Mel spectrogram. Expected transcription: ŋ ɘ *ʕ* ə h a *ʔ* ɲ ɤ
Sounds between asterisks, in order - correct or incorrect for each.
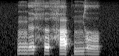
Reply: incorrect, correct

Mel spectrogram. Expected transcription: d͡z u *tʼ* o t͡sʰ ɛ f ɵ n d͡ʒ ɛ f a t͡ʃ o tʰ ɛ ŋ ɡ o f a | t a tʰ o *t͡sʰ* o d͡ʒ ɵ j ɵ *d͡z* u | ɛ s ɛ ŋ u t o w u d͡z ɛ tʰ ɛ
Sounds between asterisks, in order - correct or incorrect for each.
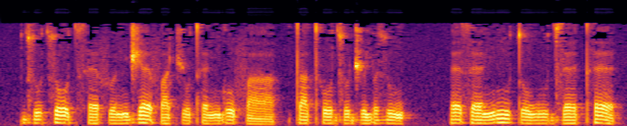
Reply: incorrect, incorrect, incorrect

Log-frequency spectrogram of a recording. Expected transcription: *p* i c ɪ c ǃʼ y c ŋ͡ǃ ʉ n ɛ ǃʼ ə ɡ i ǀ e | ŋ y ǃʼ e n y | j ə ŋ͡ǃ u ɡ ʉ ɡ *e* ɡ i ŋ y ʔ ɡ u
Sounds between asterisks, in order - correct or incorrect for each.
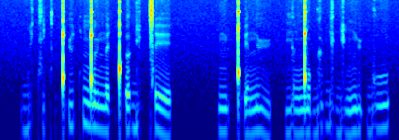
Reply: incorrect, correct

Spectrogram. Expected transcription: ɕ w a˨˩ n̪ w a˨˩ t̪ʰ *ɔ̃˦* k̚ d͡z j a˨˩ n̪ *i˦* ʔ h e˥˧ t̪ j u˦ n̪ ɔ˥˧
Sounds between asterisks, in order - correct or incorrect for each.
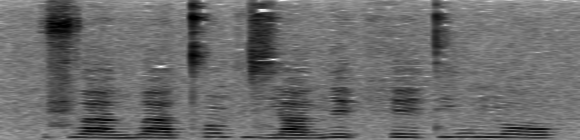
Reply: correct, incorrect

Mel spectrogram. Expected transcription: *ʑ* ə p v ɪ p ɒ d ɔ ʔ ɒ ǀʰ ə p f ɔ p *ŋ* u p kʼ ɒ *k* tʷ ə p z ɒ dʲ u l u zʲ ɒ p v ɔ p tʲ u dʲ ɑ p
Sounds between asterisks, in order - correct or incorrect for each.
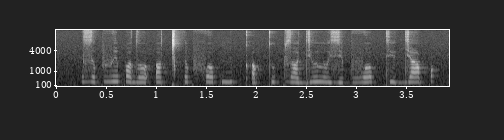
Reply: incorrect, incorrect, incorrect

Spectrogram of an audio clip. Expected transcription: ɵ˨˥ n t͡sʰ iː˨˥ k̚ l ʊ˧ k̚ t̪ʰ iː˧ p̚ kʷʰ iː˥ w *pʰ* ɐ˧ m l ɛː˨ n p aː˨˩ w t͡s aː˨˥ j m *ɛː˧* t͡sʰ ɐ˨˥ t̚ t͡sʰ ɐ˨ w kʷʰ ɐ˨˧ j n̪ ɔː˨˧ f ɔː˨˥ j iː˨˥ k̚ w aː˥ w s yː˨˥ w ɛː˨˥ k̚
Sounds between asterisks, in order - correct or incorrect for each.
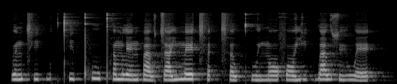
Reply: correct, correct

